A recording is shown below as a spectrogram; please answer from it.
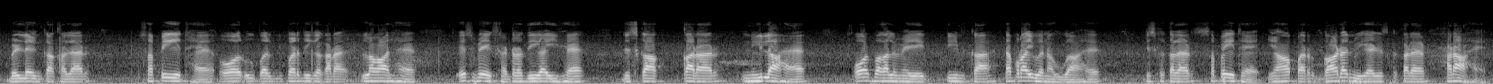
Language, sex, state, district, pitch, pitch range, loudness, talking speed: Hindi, male, Bihar, Purnia, 135 Hz, 125-145 Hz, -14 LUFS, 180 wpm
